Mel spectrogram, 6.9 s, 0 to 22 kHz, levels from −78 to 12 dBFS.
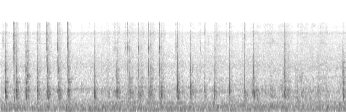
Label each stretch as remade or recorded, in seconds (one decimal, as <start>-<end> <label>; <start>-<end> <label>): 0.0-1.0 remade; 1.0-2.0 recorded; 2.0-2.5 remade; 2.5-5.0 recorded; 5.0-5.6 remade; 5.6-6.3 recorded; 6.3-6.9 remade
